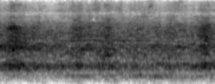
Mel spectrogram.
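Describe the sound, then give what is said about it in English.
A stadium crowd of tens of thousands of Bosnian fans roars and cheers for each member of Bosnia-Herzegovina's starting lineup at a match against Argentina, a dense, steady wall of voices with shouts rising out of it, loud throughout with no pauses. “Every member of Bosnia-Herzegovina's starting lineup gets a cheer.”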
